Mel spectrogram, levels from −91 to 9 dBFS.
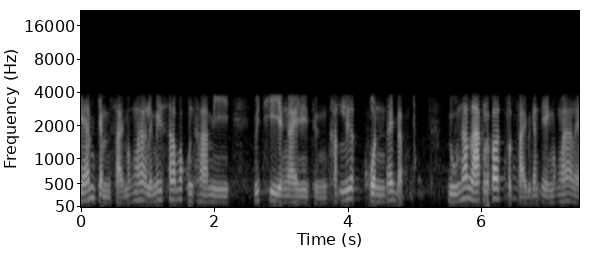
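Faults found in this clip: iLBC codec, whole clip. Speech band-limited to roughly 300 Hz to 3.6 kHz. Roughness is plainly audible, with a slightly synthetic tone. The codec codes each frame's excitation on its own at a low rate. The grit fits a 15.2 kbps mode with 20 ms frames. Nothing above 3.6 kHz gets through the narrowband path.

Lost iLBC frames, 0.42 to 0.47 s. A brief held, buzzy, vowel-like sound. The decoder repeats the last pitch cycle mixed with noise, over a gap that fits one 20 ms frame.
Lost iLBC frames, 3.22 to 3.24 s. Same concealment, shorter smear. Speech comes back almost at once because each frame decodes on its own.
Lost iLBC frames, 6.06 to 6.14 s. Longer buzzy hold that fits two lost frames. Clean decoding resumes right after.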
